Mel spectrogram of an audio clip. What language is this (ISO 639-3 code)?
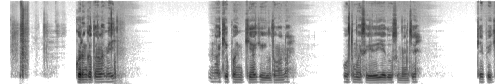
mas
